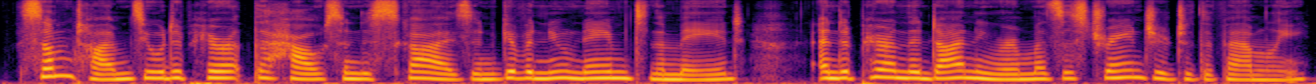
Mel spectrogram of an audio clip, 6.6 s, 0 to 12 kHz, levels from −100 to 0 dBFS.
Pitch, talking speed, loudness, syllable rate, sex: 235 Hz, 265 wpm, -18 LUFS, 6.8 syllables/s, female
